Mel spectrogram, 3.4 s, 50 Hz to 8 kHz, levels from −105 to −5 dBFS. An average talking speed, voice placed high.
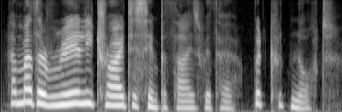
Yes: average, 195 wpm; high, 225 Hz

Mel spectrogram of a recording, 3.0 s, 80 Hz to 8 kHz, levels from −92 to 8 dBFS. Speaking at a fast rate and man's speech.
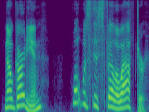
No: average, 140 wpm; male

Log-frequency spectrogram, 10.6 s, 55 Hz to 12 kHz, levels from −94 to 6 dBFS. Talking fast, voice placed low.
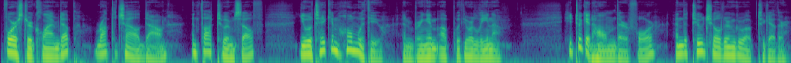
Yes: fast, 215 wpm; low, 105 Hz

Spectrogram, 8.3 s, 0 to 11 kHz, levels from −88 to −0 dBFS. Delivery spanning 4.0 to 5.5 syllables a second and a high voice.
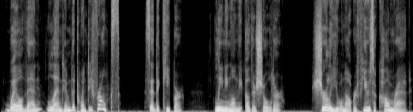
Yes: 5.2 syllables/s; high, 210 Hz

